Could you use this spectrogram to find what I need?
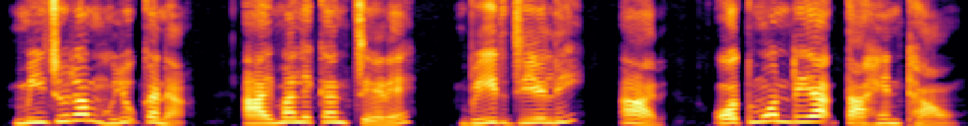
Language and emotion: Santali, neutral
